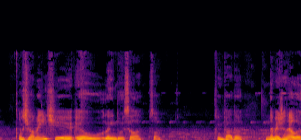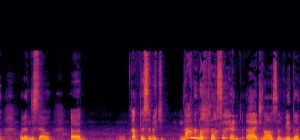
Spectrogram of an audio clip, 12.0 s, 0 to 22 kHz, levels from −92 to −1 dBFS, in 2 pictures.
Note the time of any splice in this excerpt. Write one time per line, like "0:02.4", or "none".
none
